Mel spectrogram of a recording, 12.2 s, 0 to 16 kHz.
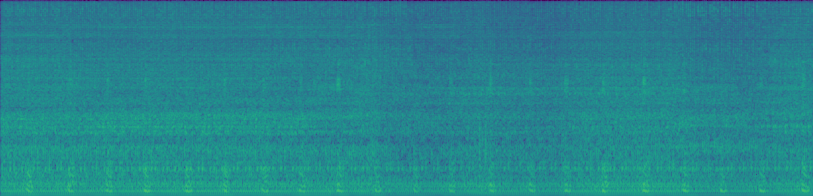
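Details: BMW X3 M57N2 diesel, 191,000 km, chipped to 262 hp, automatic, swirl flaps removed, idling: fast light tick over the clatter near the intake manifold by the oil filter or just behind; owner suspects the flap-control vacuum actuator and linkage.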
